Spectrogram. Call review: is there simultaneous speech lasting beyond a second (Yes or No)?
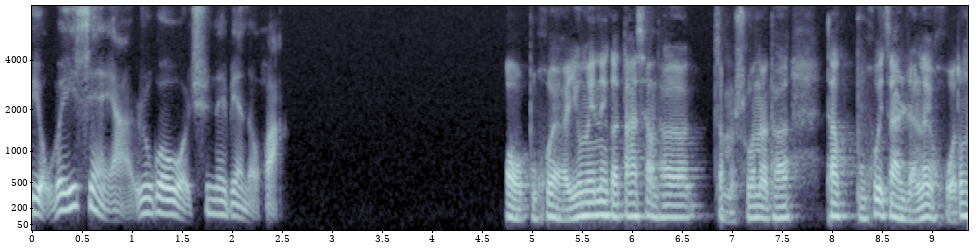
No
